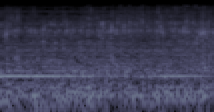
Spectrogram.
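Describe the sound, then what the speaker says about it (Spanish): Water pours steadily into a cooking pot of leeks, a continuous close gushing rush with no pauses. "ya vamos a añadirle agua hasta cubrirse"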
